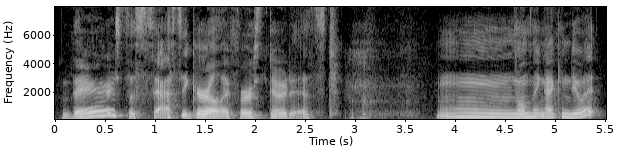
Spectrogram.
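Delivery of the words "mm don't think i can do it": ordinary talk, nothing marked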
